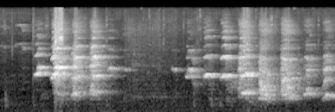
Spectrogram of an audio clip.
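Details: Puppies yipping and whining in a high, harmonic-rich chorus of short cries, in two loud bursts around a brief quiet spell, calls tumbling quickly one after another.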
